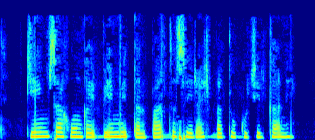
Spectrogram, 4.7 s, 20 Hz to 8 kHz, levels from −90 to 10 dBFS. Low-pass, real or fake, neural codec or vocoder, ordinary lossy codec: 7.2 kHz; fake; codec, 16 kHz, 8 kbps, FunCodec, trained on Chinese and English, 25 frames a second; MP3, 32 kbps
